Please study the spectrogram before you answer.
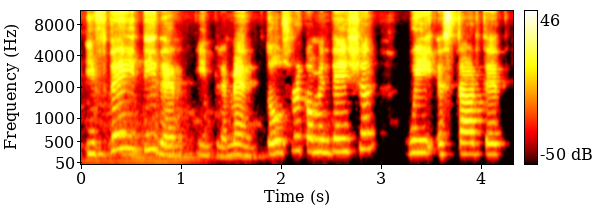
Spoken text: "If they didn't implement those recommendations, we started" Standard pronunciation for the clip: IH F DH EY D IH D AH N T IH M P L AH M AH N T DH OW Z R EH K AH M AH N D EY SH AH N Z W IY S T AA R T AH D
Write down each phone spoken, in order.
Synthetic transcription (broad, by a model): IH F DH EY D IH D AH N T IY M P L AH M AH N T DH OW S R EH K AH M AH N D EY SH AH N S W IY S T AA R T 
